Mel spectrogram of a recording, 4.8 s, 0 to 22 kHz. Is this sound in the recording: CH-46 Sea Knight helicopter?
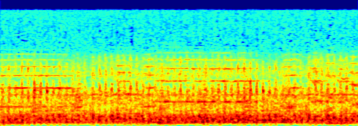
yes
